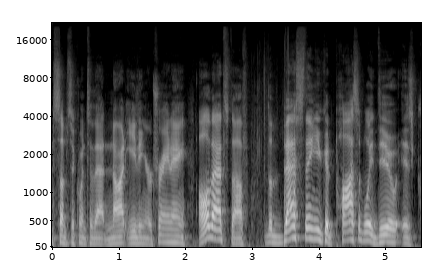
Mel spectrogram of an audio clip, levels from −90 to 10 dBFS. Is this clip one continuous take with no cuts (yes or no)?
yes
